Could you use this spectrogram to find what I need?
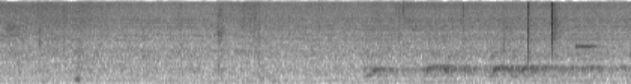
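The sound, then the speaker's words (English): Barred owls, fairly large owls, hoot to each other in the evening in a series of wavering, rising calls that start about halfway through, over a steady outdoor background hiss, with no voices. Recorded at a cabin in northern Michigan, near Sheboygan; probably four or five owls are calling. “These are called barred owls. They're a beautiful, fairly large owl that sings to each other in the evening.”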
